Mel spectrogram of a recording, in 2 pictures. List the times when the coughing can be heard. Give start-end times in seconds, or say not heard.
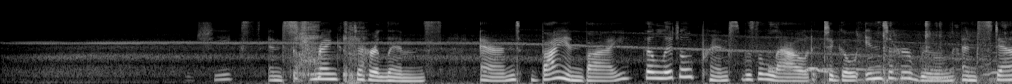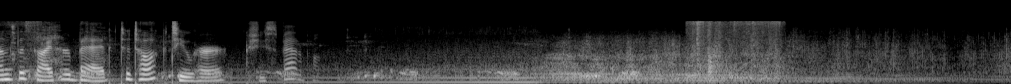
2.9-3.7, 10.4-11.2.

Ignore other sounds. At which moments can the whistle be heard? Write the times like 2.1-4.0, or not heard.
not heard.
